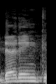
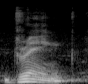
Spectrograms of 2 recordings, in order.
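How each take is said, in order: First: डरिंक with a short "a" between d and r; wrong added vowel. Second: ड्रिंक in one syllable, d straight into r; joined dr cluster. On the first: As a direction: say डरिंक as "da-rink". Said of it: "नहीं पढ़ना". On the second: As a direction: model ड्रिंक with no vowel after d. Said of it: "इस तरह नहीं करना". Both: Shown as a demonstration.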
